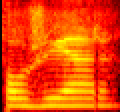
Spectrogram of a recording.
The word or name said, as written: požiar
